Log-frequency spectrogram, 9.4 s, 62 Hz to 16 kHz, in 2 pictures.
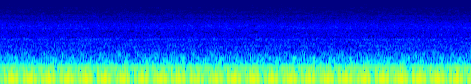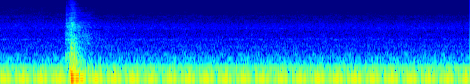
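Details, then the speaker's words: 2001 Dodge Dakota quad cab AWD, 151,291 miles, just fitted with new size 27 battery: smooth, even low idle hum, no knocks or misses, one brief click; normal idle. "So, it's running nicely."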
